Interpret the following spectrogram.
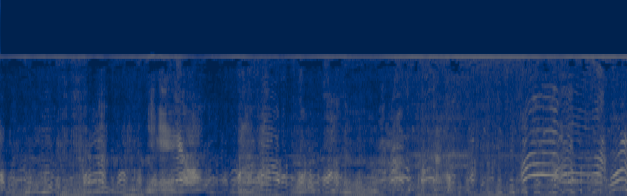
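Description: Spotted hyenas giggling, many high yelping calls that rise and fall and overlap, with lions growling deep and low underneath.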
